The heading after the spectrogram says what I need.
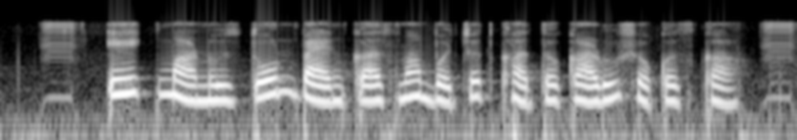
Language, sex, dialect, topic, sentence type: Marathi, female, Northern Konkan, banking, statement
